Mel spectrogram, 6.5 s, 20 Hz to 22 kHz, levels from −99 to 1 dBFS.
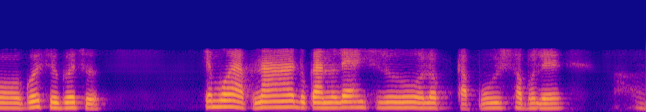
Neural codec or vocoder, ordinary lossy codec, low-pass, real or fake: codec, 24 kHz, 0.5 kbps, DualCodec; none; 3.6 kHz; fake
